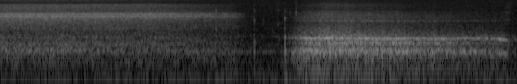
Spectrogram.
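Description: Close, deep yoga breathing: a long airy exhale gives way after a short pause to a stronger, rushing inhale, with no speech.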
